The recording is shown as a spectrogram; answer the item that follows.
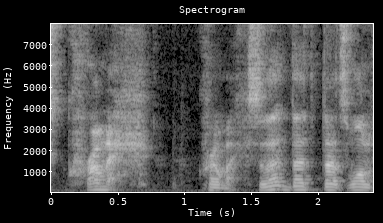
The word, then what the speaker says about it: Crymych: into week one on how you pronounce my team name this is the crummy colossals i'll i'll i'll i'll restress that the crumbish colossals um crematch comes up uh quite frequently um it's it's it's not cremated it's crummy chroma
